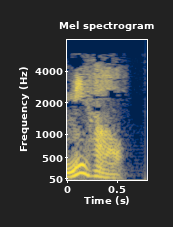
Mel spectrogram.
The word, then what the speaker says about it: Michal: These wives are Mishal, Abigail, that's Abigail the Carmel, and Bathsheba, and their stories greatly influence the histories of Israel. Any way you care... Michal. Thank you. That's a silent C.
